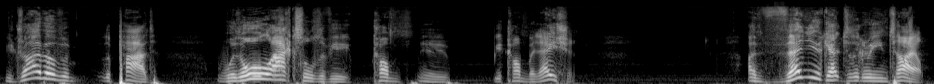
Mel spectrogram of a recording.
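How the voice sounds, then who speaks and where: A man giving casual gameplay commentary as host of a truck simulator video, rambling and halting with trailing asides. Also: on the high side, big pitch swings, fairly bright tone, no echo.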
